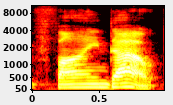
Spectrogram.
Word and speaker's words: find out: this one is to find out find out so let's learn some new information and we stress the second syllable find out to learn something also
